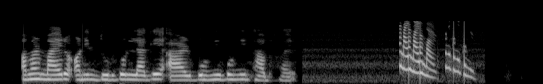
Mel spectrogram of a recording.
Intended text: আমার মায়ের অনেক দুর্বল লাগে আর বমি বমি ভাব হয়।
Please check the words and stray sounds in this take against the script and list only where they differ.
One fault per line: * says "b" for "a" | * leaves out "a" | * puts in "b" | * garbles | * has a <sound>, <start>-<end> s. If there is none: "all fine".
* has a chirp, 4.0-4.8 s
